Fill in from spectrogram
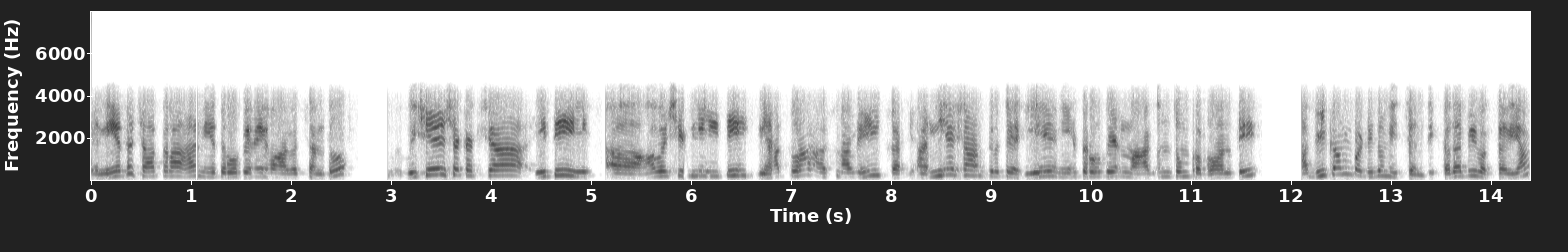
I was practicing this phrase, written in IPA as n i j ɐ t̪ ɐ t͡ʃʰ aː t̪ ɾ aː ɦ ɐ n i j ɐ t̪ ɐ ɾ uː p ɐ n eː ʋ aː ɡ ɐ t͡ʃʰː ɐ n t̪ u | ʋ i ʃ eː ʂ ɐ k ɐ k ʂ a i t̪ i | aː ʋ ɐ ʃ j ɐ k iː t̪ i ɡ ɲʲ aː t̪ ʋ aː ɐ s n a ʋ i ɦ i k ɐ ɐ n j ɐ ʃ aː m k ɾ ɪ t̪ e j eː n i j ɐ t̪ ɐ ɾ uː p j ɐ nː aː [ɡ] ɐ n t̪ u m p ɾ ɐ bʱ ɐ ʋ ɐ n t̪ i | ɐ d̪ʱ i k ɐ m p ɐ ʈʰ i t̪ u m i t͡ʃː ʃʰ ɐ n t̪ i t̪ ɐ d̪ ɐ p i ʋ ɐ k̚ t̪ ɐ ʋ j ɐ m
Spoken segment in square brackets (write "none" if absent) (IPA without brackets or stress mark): ɡ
